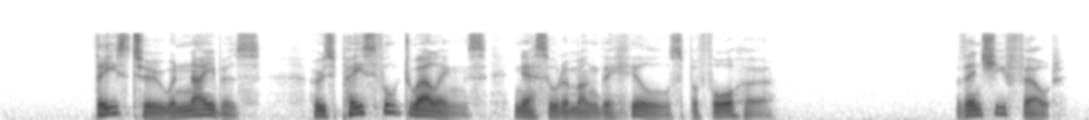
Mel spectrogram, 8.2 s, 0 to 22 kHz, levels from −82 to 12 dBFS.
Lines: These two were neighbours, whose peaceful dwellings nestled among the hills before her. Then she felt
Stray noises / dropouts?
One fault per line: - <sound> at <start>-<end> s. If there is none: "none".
none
